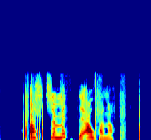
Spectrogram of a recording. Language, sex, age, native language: Icelandic, female, 9, Icelandic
